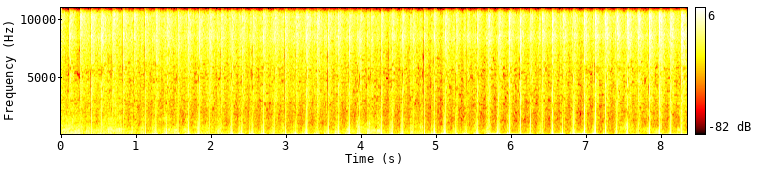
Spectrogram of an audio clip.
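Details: Laser tattoo removal on an 8–9-year-old homemade needle-and-gel-pen-ink tattoo: rapid steady sharp snapping clicks, about ten a second, from laser pulses.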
